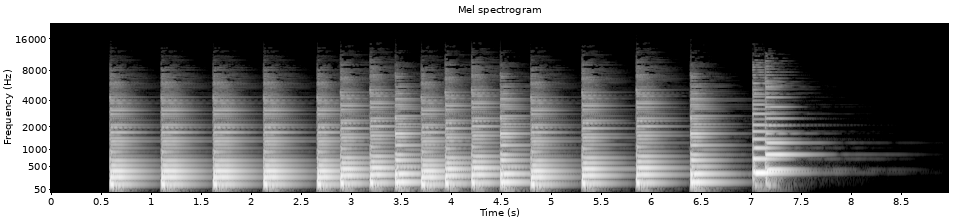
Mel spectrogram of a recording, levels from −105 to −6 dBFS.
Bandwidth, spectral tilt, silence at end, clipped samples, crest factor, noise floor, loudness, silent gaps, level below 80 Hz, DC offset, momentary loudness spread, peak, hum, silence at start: 9.6 kHz; -7.5 dB/octave; 1.4 s; under 0.1%; 16 dB; -84 dBFS; -17 LUFS; none; -46 dBFS; under 0.1%; 8 LU; 0 dBFS; none; 0.6 s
